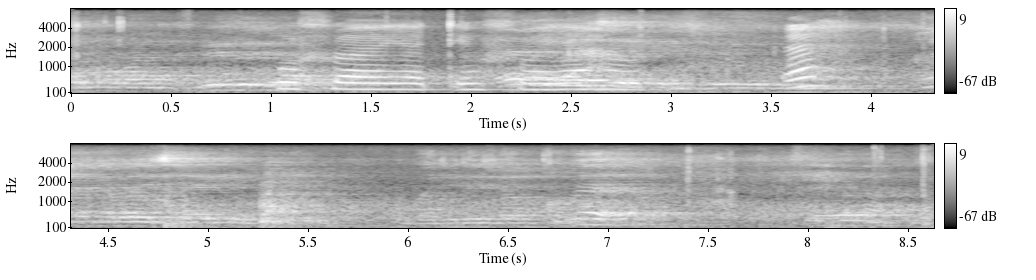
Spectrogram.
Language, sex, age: Southern Sotho, female, 35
